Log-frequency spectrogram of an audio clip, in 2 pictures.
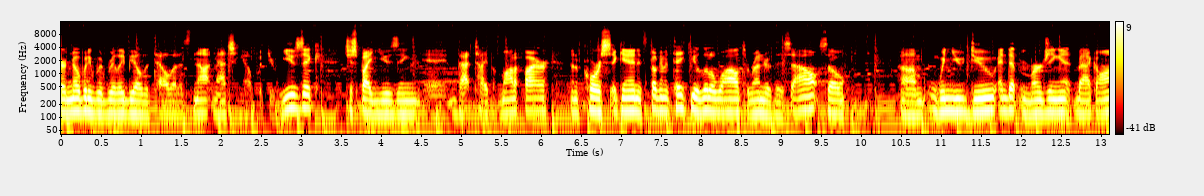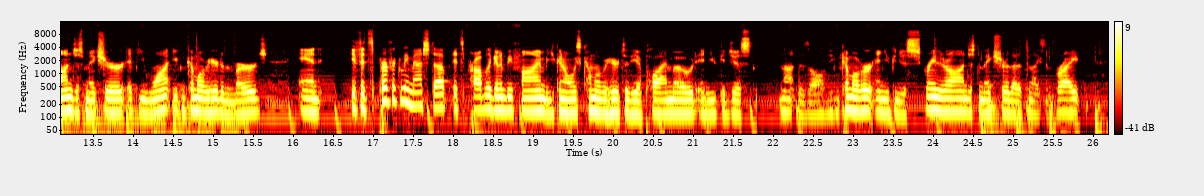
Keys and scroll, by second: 5.8 space.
